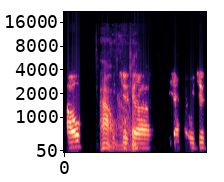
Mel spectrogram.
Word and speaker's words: Ao: AO stands for blue. It's pronounced ow.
